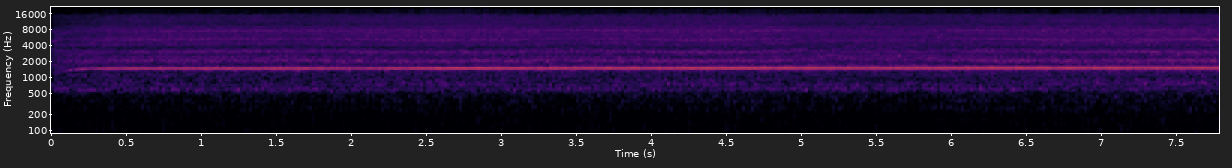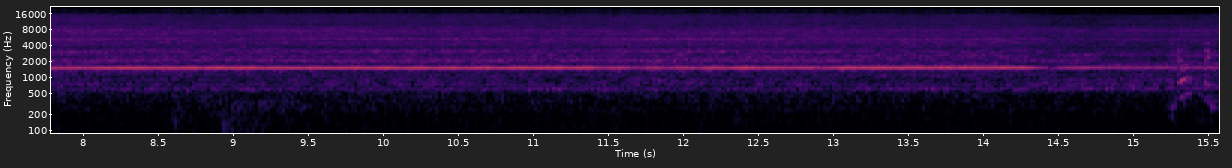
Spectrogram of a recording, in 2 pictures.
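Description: A hair dryer blows steadily on chalk paste on a patriotic gnome craft, with a constant close whirring roar and a thin high whine running unbroken for the whole stretch.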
